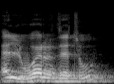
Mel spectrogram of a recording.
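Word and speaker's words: الوردة: Alors, al-wardatu, al-warda, donc rappelez-vous, hein, si on s'arrête, la dernière lettre tamarbuta, si on s'arrête dessus, on le prononce comme si c'était un ha.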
